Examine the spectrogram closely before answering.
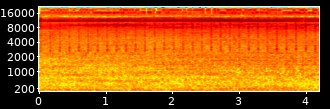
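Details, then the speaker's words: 1948 Land Rover Series 1 80in, warm idle: steady even idle with light regular valve tick, no knocks or misses; bonnet vibration audible, runs like a little sewing machine. "really does run like a little sewing machine but there we have it i think"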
